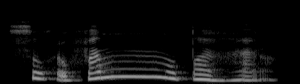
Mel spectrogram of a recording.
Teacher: अब हम क्या करेंगे, तनवीन को मीम से मिला देंगे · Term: इदगाम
